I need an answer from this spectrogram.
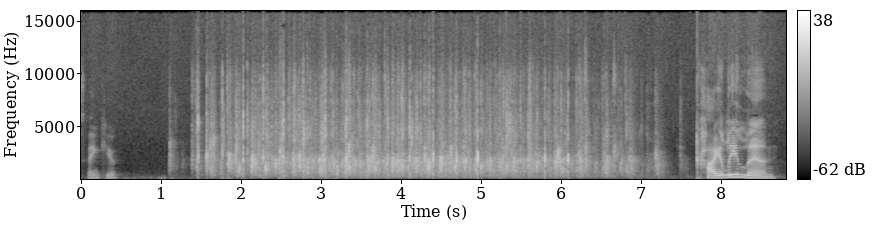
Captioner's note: applause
